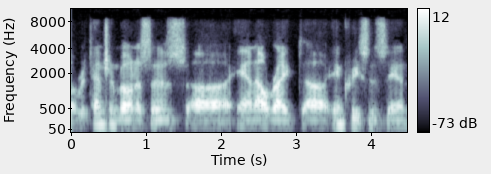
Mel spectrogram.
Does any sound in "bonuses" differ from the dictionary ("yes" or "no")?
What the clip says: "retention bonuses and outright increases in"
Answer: no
